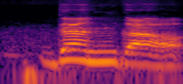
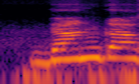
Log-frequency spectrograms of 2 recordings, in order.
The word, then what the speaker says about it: Donegal: so much my best friends are from from dungale how am i pronounced mispronouncing that dungall d-o-n-g-a-l oh cool you've gone to donegal several times then wow that's neat see i'm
